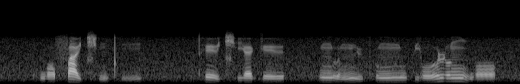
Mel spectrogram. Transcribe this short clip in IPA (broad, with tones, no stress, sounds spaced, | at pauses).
kʰ w ɔ˧˥ f a˥˩ ɪ̯ t͡ɕʰ i˩ ŋ pʰ i˧˥ | t̪ʰ e˥˩ ɪ̯ t͡ɕʰ j ɛ˥ k e˥ ɪ̯ | p ʊ˥ ŋ l ʊ˧˥ ŋ n̪ y˧˥ pʰ ʊ˥ ŋ n̪ u˧˥ p j o˧˥ ʊ̯ ɻ ɤ˥ ŋ m w ɔ˥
